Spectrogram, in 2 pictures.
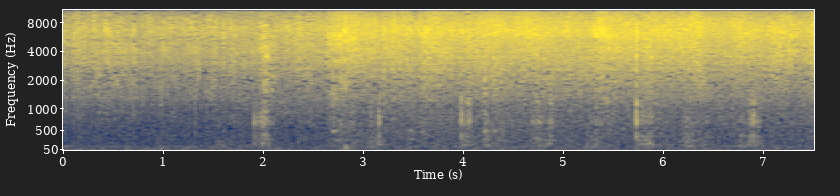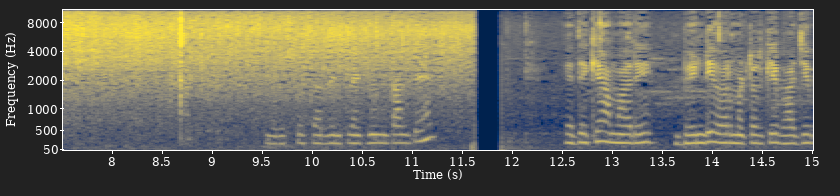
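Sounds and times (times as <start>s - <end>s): vegetables sizzling in hot oil: 0.0s - 11.7s
spatula scraping pan: 1.9s - 7.9s.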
